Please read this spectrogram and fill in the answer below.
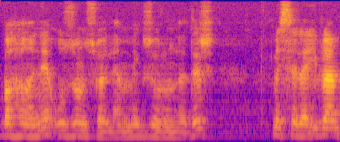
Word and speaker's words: bahane: halde bahane sözcüğü Türkçe Ben bunu okurken arkadaşlar ayı kısa söylemektedir Aslında telaffuz diksiyon hatası dır avuç su olsun beni avutabilir seneler onlar şarkısı var Sagopa kajmer'i orada çok da güzel bir şey ama bahane ifadesi bu şarkıda olduğu gibi yanlıştır bahane uzun söylenmek zorundadır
